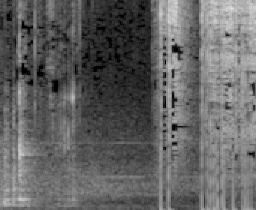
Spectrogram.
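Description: Rustling handling noise, then a cluster of sharp clicks and knocks about a second and a half in and a few more near the end, as a worn, cracked brake pad is picked up and handled by a gloved hand.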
